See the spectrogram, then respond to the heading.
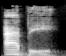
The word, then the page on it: abbey: anglais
